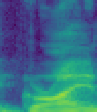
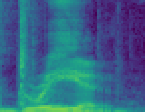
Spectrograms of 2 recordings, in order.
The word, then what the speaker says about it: Grian: But is it pronounced Grian like Brian, or Grian like Ian?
